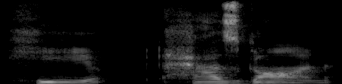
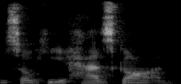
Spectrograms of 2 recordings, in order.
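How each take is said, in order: First: Breathy hushed he, then a lifted has gone; results emphasis. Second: Slow, deliberate he has gone with has stressed; past event emphasis. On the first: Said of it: "the author is emphasizing the results". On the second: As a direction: draw out has, weighting the past act of has gone. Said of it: "we put the emphasis on the past event". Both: Shown as a demonstration.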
